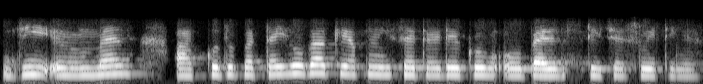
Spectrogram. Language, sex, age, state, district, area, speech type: Hindi, other, 45-60, Madhya Pradesh, Bhopal, urban, conversation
